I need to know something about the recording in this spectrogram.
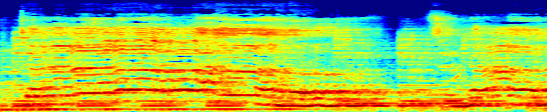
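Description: A man singing a pop ballad live into a handheld microphone over instrumental backing, holding long notes that slide up and down in pitch.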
